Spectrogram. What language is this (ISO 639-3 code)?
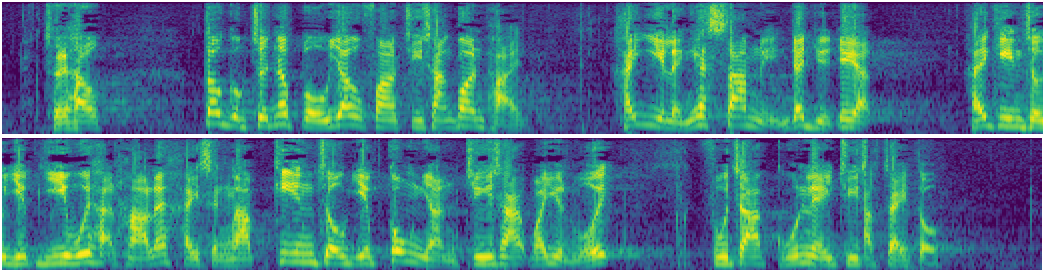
yue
